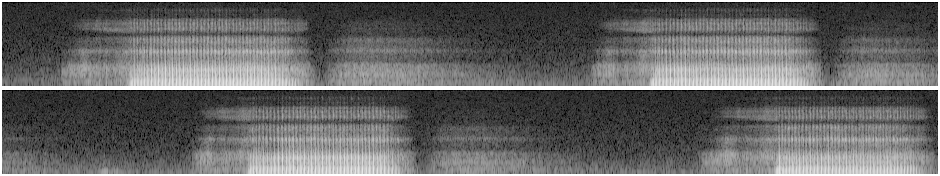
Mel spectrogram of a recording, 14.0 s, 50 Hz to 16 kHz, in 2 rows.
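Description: Loud, steady snores on each in-breath, each followed by a softer out-breath, about 17 breaths a minute: rhythmic snoring.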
